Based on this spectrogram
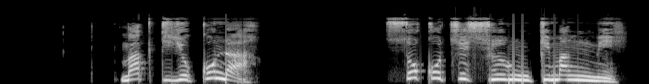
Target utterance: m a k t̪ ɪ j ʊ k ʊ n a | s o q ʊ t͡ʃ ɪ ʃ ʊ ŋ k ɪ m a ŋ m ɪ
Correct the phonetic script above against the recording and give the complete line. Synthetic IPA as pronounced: m a k t̪ ɪ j ʊ k ʊ n a | s o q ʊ t͡ʃ ɪ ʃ ʊ ŋ k ɪ m a ŋ m ɪ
